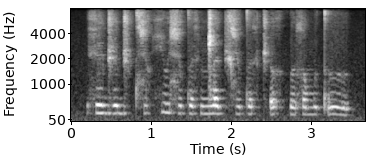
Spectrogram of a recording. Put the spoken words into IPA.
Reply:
xed͡ʒed͡ʒətɕəx çɯɕɤtɛx ŋ͡ǁɛt͡ʃɕɯtɛx t͡ʃʼəxθɯɬɤmɯ tʼɯ

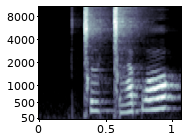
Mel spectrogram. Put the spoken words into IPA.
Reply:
ǀɯɡ͡ǀabɔ

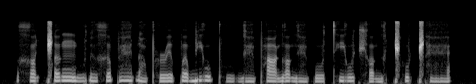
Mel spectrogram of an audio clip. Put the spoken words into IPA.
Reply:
xʌ˧˥ ǁə˧˥ ŋ͡mṳ˩˧ɗə̤˧˥ xə˧pæ̤˥ ɗɑ̤˩pʰɹɪ˧pə˥ bju˥ pʰṳ˩ɡæ̤˧pʰɑ˧ɡʌ˧ ɡæ̤˩pu˩˧tʰju˧˥ t͡ʃʰʌ˩ɡə̤˧˥ǁʰu˧ ǁʰæ̤˧

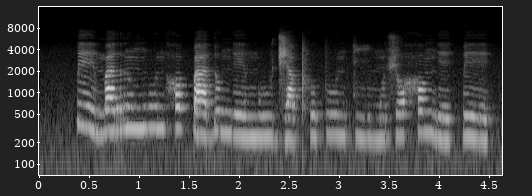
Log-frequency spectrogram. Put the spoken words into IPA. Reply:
k͡peː˦˨ma˦rũ˦ ŋuː˦nhɔ˦k͡pa˨ ɗʊ˦ŋeː˨ muː˨d͡ʒa˨pʰʊ˨puː˨n kiː˨mũ˨ʃɔ˦ hɔ˦ŋeː˨k͡peː˨

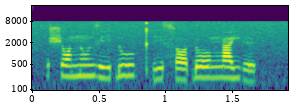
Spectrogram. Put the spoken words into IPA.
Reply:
ʃɔ˦nũ˦zi˨ ɗuː˦ kʼi˨sɔ˨ ɗoː˦ŋa˦ jɪ˨

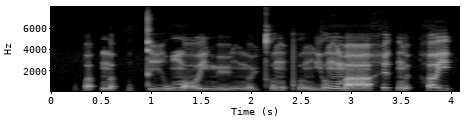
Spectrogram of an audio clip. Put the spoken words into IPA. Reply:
pɐ˨˥p̚ n̪ɐ˧p̚kʷɪ˥k̚ t̪iː˨˥wn̪ɔː˧j myː˨˩ŋn̪ɵ˨˩ɥkʰʊ˥ŋ pʰʊ˨ŋjʊ˥ŋ maː˨˧hɪ˥k̚ŋɵ˨t̚ hɐ˥j

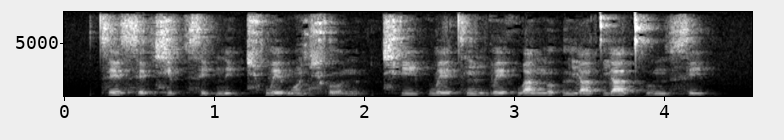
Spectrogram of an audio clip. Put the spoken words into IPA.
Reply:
t͡se˧se˨ʔɕe˦p̚ si˨ʔn̪i˦ʔ t͡ɕʰwe˥˧bɔ̃˧t͡ɕʰo˨˩n | t͡ɕʰi˧pwe˧ t͡sĩ˧bwe˧hwa˧n̪o˦ʔ lja˧t̪ja˥˧t̪ʰu˨˩ŋ si˦p̚

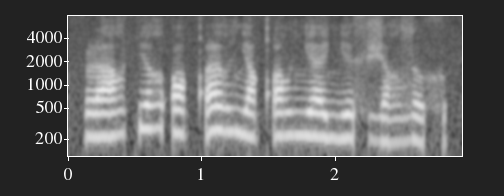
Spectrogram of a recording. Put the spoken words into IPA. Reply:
ɭaʁkiʁʔɔ qʼiʁʎaqʼuʁ ʎɛ ʎɪxʒɪʁzʊx

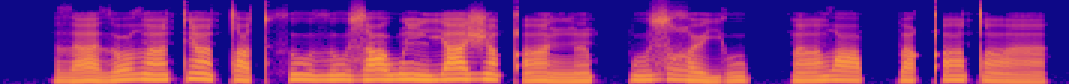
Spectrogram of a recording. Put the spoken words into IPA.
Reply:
ða˩˧˩ðu˥ðˤĩ˧˥ tĩ˥˧ tˤu˧˩tθu˥˧ ðu˥˧zɑ˥wĩ˥˧ ja˥ ʒə̃˥˧qʼã˩˧˩ ŋə̃˩˧˩pːu˧˥z ʁʏ˧˩ju˩˧˩ pːã˧˥ðˤɑ˥˧pːə˧˥ qʼã˥tˤã˧˩

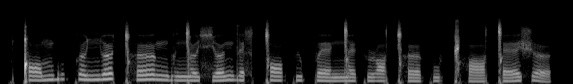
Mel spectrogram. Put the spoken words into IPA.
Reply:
ǃɔmbu kœɲœ ǀʰœ ŋɡəŋ͡ǀœɕœndɛɬ ǀɔkɨ pɛ ŋ͡ǀɛkɹɒǀʰœku ǁʰɒ ǀɛʃœ

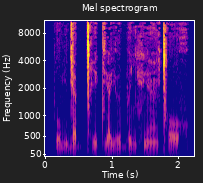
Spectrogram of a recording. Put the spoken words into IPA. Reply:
ɾumɟɛbǀʰi tʲajɨbɘʎ fʲɛ̃ːǀʰoːx

